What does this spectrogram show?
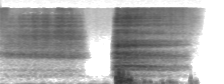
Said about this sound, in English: take a deep breath. And what I, you can just do this right now. Take a deep breath, close your eyes.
